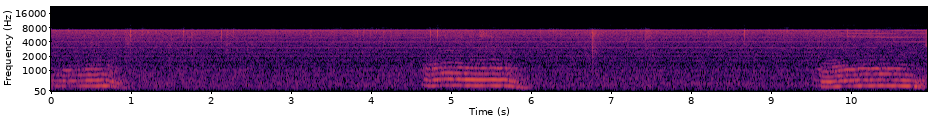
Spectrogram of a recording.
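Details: Pet cat asleep on a table indoors, snoring: three drawn-out, nasal, harmonic snores come at steady five-second intervals, each lasting about a second with a slight downward slide at the end. Quiet room between breaths.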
